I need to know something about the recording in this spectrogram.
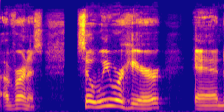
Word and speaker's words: Avernus: in everness here we or is it a vernis because i've heard it pronounced both ways avernus yeah avernus so we were here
